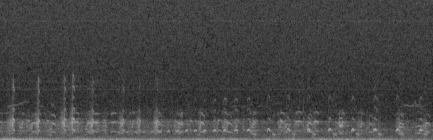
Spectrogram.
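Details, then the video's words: Pied-billed grebe swimming and calling: a long run of hollow, honking notes, several per second, later notes slurring downward, over a low rumble of wind or water. "Pied-billed Grebe Swimming & Calling"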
